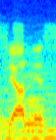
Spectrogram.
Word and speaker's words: Janis: Also, hello Janis or Yanis, I'm not sure which is the correct way to pronounce it, but just don't be angry with me if I did. That is Yanis, yeah.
